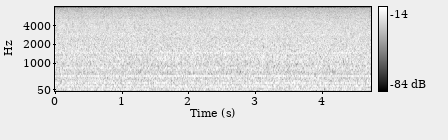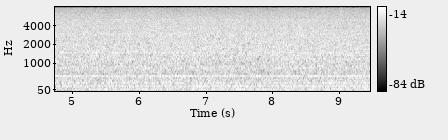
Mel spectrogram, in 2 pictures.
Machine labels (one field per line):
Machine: pump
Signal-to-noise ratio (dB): -6 dB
